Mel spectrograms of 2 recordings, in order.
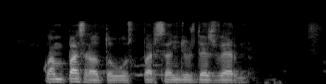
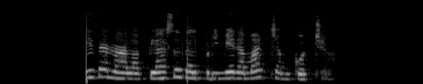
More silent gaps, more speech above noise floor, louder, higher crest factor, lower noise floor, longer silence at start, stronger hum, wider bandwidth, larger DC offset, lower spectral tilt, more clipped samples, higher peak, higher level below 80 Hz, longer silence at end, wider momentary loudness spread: neither; second, 28 dB vs 47 dB; first, -28 LUFS vs -32 LUFS; about the same, 22 dB vs 18 dB; second, -56 dBFS vs -79 dBFS; second, 0.45 s vs 0.85 s; neither; second, 8.2 kHz vs 11.5 kHz; neither; about the same, -4 dB/octave vs -3 dB/octave; neither; first, -8 dBFS vs -16 dBFS; first, -60 dBFS vs -78 dBFS; second, 0.1 s vs 0.95 s; about the same, 11 LU vs 10 LU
